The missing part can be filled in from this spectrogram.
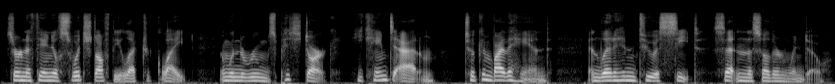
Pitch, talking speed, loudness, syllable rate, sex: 170 Hz, 245 wpm, -21 LUFS, 5.9 syllables/s, female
